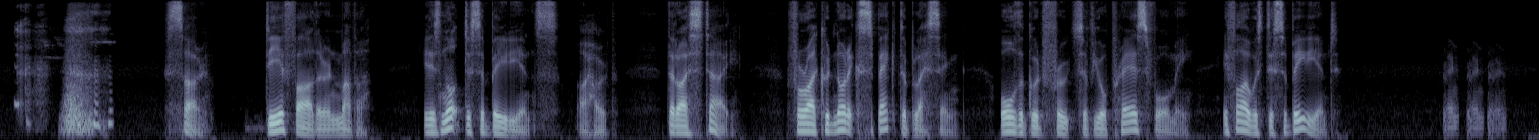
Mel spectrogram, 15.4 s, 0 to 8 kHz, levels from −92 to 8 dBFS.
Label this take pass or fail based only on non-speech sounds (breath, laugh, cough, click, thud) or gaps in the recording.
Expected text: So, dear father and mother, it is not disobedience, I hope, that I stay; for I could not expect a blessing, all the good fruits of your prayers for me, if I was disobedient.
fail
